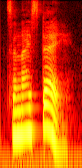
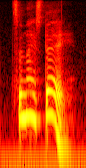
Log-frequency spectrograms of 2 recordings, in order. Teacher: The sentence has an adjective, nice, and a noun, day. Notice that I put more stress on the noun, day. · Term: word stress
